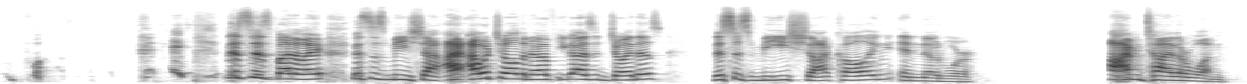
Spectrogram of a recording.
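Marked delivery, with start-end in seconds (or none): 0.2-1.8 put-on, hushed, breathy, urgent whisper. Repeating a line from the clip: imitating a scream. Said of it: "I was screaming".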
